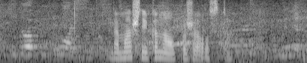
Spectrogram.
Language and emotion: Russian, neutral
